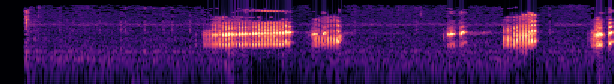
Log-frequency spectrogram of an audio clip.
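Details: Frog croaking in a few separate rough bursts, one long harsh buzz lasting over half a second followed by shorter grating pulses, with quiet gaps between them.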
